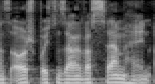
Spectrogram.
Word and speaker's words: Samhain: deswegen Samhain, ja, das schreibt man eigentlich mit einem M und einem H, und einem H also S-A-M-H-A-I-N, okay? Wie Samhain, mhm.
